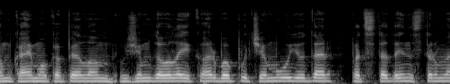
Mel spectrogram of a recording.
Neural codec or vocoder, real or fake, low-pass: none; real; 14.4 kHz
